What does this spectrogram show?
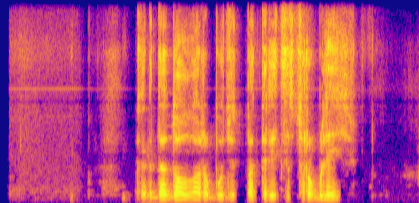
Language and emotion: Russian, neutral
